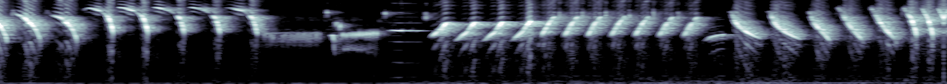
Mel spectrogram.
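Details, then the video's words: AF canary delivering a long roll, rhythmic bursts of sharp down-slurred high notes, a short nasal buzzy interlude with a few whistles, then renewed fast chattering trills repeated several times a second. "KENARI AF ngerol panjang"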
